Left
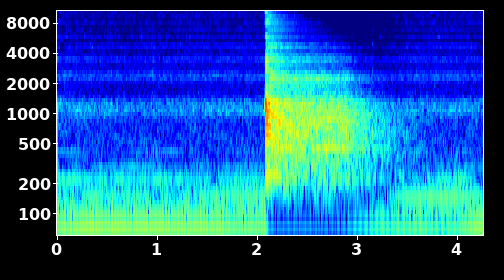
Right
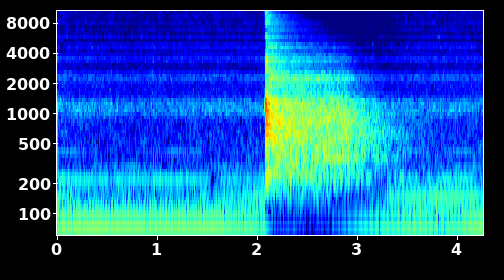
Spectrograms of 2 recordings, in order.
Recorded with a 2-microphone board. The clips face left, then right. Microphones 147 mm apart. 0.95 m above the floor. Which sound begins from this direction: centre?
A clap, at 2.1 s.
